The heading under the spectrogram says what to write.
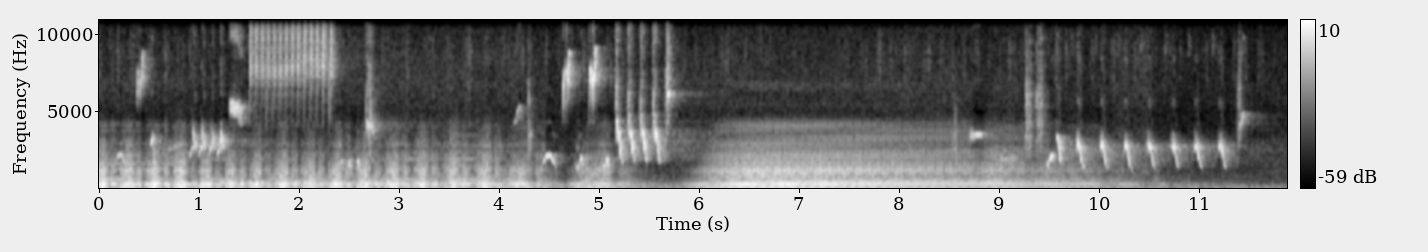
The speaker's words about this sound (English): so much to be learnt from these birds. Really? Like what? To speak from a place of absolute truth, a sense of reverence, a sense of devotion, of gratitude.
